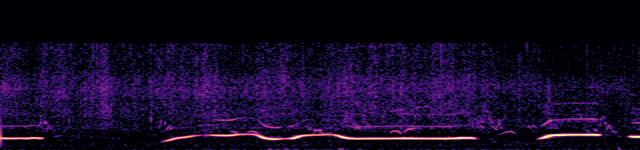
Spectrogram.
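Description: A person whistling a tune: a note trailing off at the start, then after a short pause a rising phrase with wavering notes that settles into a long held note, and a short note near the end.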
